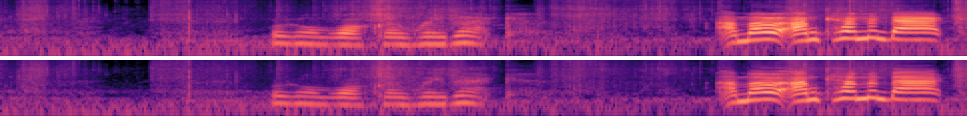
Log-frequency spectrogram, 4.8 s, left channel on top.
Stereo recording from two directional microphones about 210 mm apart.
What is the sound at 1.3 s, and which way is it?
Speech, 5° right (ahead or behind).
